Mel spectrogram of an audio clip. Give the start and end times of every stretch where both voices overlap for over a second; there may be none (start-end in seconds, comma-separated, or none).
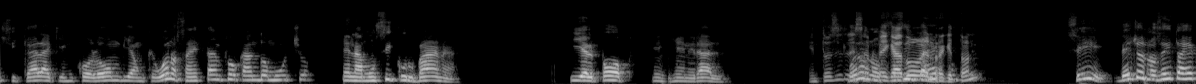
8.4-9.8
